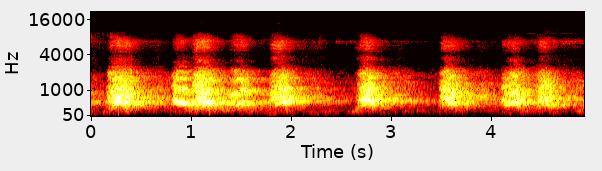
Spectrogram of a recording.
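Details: Steady barking from a dog, seven rough barks, some coming as quick doubles, each followed by a brief echoing fall-off.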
